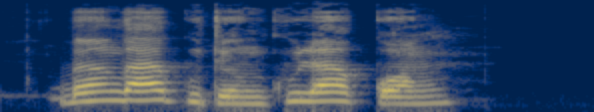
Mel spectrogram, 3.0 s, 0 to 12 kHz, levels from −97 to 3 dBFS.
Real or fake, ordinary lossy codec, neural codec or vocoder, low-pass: real; Opus, 24 kbps; none; 10.8 kHz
